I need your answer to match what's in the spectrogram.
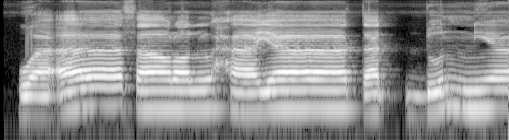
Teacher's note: Hamzah bertemu alif, mad badal, 2 harkat.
